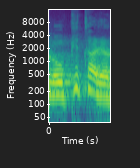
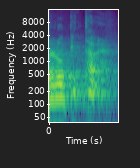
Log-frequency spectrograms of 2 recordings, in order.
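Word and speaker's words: L'Hôpital: 참고로 독일어라서 이거 묵음이거든요. 그러니까 이거 없는 단어 치면 로피탈이야. 로피탈.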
